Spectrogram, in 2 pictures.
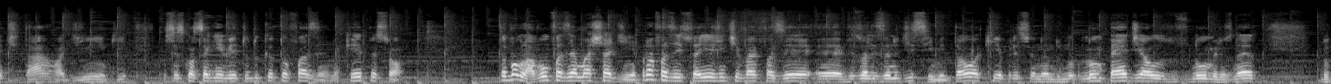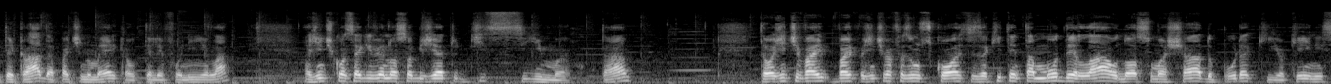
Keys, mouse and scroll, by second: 0.0-1.1 scroll down 5, 1.1-2.2 scroll down 1, 9.5 KP_7.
